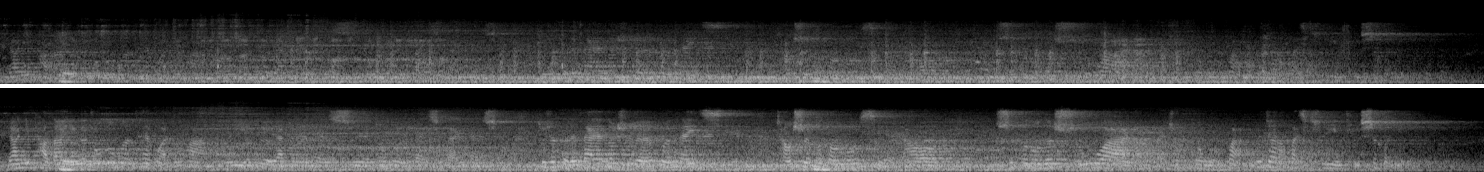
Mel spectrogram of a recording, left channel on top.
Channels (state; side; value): quieter; left; 6.1 dB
